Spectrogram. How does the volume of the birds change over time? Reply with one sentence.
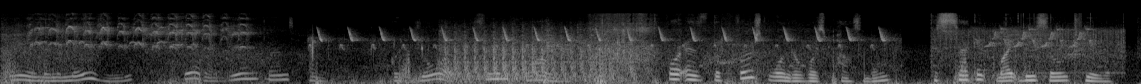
The loudness of the birds stays about the same.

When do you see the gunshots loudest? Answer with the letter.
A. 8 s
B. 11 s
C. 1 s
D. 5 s
D.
